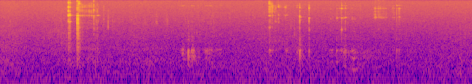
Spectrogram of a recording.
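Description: Glass clinks faintly as small lab items are handled.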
